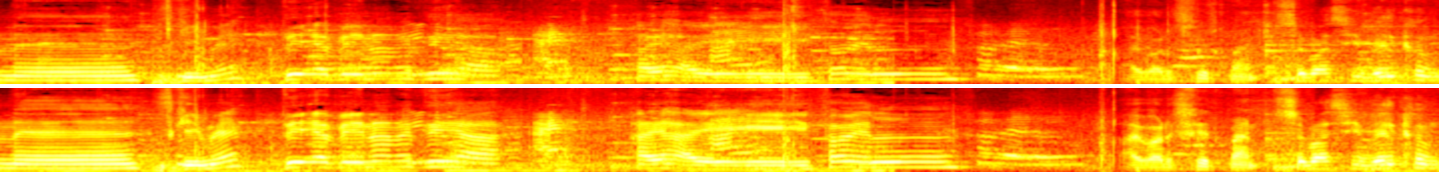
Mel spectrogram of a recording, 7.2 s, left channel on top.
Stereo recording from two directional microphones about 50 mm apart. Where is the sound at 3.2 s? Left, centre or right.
Right.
